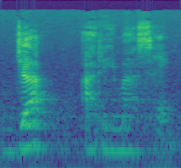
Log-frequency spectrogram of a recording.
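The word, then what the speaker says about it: じゃありません: Dibacanya ja arimasen.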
